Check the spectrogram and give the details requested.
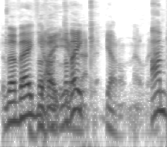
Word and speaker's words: Vivek: It's Vake. The Vake. Like cake. Rhymes with cake. Vivek.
